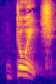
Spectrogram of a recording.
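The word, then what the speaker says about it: Deutch: Wiki says Deutsch is how it's pronounced. D O Y T C H.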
